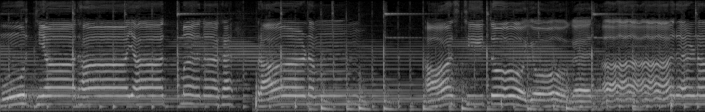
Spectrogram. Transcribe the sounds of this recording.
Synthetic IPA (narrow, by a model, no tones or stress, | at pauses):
muːɾd̪ʱjaːd̪ʱaːjat̪mɐnɐɦɐ | pɾaːɳɐm | aːst̪ʰit̪ojoːɡɐd̪ʱaː | ɾɐɳaː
